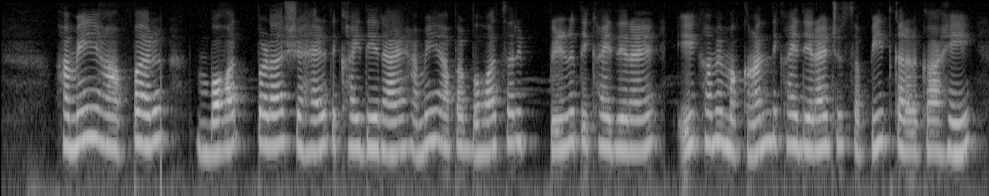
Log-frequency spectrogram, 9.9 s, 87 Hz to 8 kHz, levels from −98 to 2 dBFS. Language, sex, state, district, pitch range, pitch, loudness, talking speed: Hindi, female, Uttar Pradesh, Hamirpur, 255-290 Hz, 275 Hz, -32 LUFS, 205 wpm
